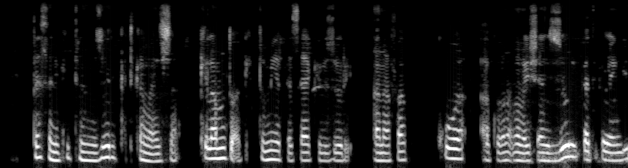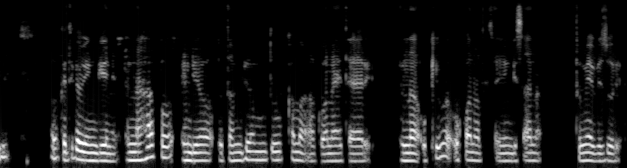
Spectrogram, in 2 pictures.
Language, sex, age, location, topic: Swahili, male, 18-24, Wajir, finance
